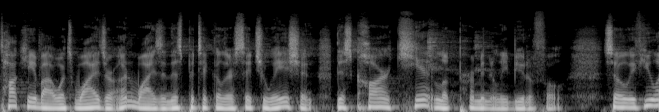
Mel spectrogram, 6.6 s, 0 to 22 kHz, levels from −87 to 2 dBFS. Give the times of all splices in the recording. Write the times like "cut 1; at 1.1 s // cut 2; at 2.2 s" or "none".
cut 1; at 3.3 s

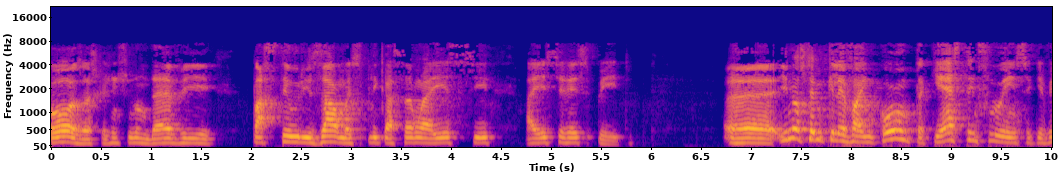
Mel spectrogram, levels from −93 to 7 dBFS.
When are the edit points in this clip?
none

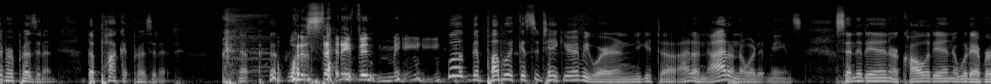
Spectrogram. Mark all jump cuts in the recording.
cut 1; at 4.7 s // cut 2; at 8.4 s

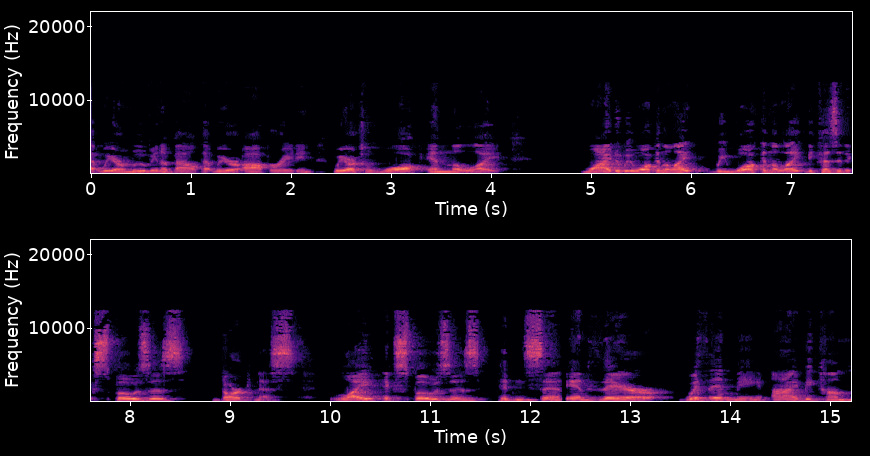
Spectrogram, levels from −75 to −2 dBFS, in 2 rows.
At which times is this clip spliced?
cut 1; at 12.3 s // cut 2; at 13.4 s

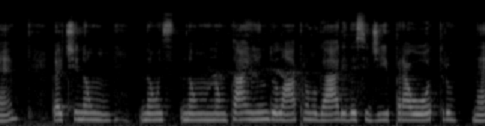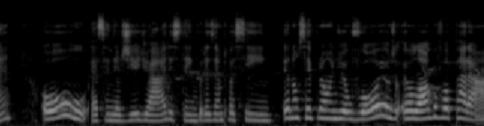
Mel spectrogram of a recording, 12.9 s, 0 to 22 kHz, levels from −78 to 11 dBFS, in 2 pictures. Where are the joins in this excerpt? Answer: cut 1; at 7.6 s // cut 2; at 9.1 s // cut 3; at 10.2 s

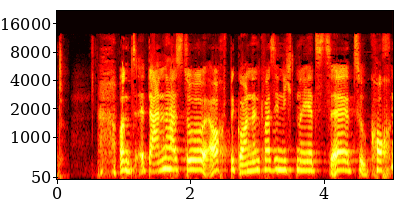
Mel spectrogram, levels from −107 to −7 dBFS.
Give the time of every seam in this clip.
none

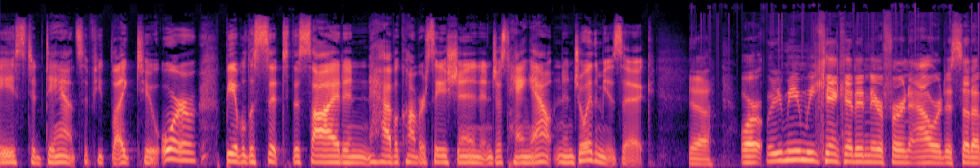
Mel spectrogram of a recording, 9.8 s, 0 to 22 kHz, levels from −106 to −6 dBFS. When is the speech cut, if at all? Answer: cut 1; at 7.6 s

